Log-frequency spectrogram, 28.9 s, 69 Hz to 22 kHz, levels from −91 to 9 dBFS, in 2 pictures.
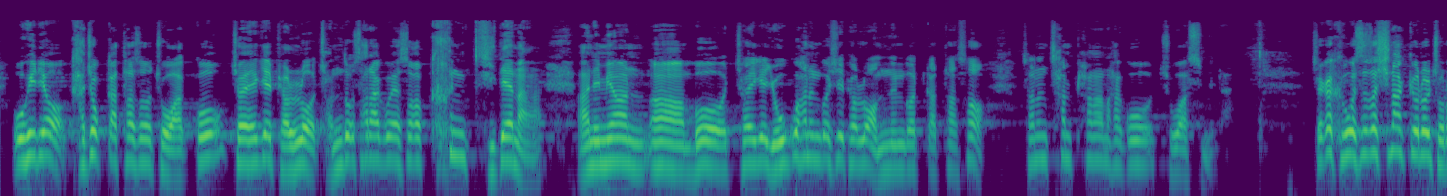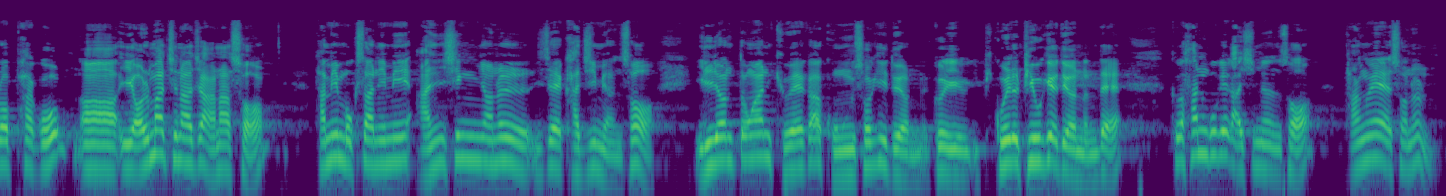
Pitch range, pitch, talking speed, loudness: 160-210 Hz, 185 Hz, 280 characters per minute, -22 LUFS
